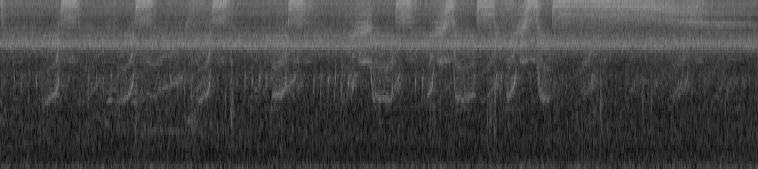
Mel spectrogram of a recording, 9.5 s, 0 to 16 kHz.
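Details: Cicada at Meiji Jingu shrine, 17 September 2018: a continuous, shrill, high-pitched buzzing drone without pause, with quick sweeping chirps, likely birds, breaking in at irregular intervals over a low background hum.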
